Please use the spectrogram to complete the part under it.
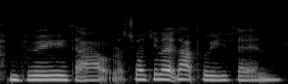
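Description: A woman speaking softly and soothingly in an ASMR caregiver roleplay, slipping into hushed whispers. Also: mid-range voice, vocal fry. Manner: soft, soothing, slow and hushed, often drifting into whispers.

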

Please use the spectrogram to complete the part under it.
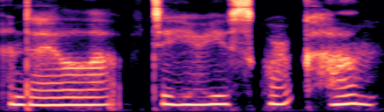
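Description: A woman in an intimate adult ASMR role-play, speaking in a sultry, teasing, breathy way like a seductive narrator. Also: medium pitch, flat delivery, takes it slowly, warm tone, no room sound, clean studio sound. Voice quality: husky, breathy.

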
